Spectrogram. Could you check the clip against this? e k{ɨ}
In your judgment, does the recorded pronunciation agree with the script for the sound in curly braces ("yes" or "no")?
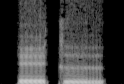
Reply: yes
